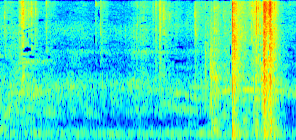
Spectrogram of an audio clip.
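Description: Scissors cutting tulle ribbon: faint light snipping, then two sharp clicks close together near the end.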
